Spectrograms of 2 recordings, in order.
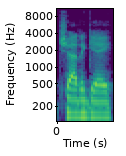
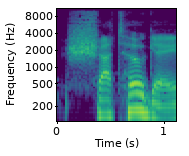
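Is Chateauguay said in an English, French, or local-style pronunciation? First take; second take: local; French. First: The name is said with a local regional pronunciation. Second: The name is said with a French pronunciation. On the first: "the actual local pronunciation is closer to Chateauguay" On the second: "if you want to pronounce it the French way"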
